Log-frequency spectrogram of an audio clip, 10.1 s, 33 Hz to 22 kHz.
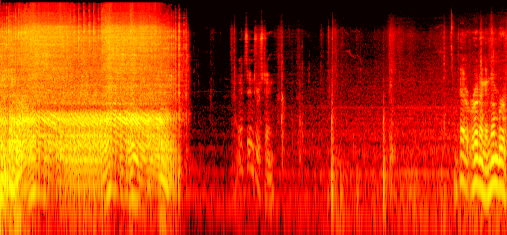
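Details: McCulloch Power Mac 320 Auto-Sharp two-stroke chainsaw, carburetor recently loosened: revs unevenly, pitch surging up and down, then cuts out; rough running, carburetor pulse hose found disconnected.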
